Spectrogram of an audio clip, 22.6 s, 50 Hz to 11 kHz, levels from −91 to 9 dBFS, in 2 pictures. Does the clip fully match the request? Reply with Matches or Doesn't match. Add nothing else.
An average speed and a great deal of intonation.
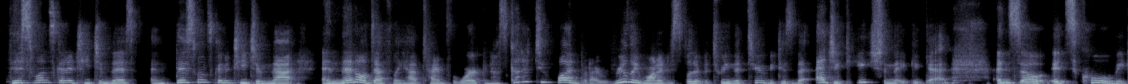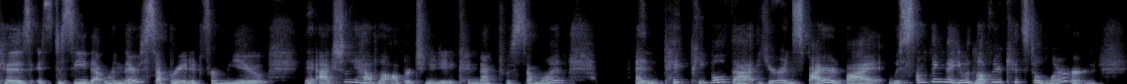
Doesn't match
